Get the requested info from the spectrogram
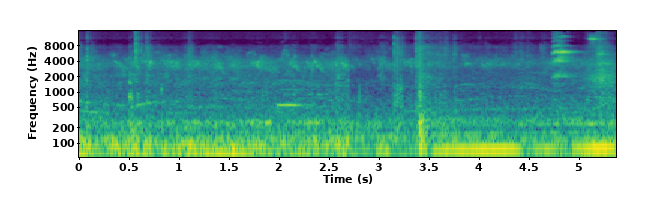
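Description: Faint outdoor quiet: a low steady hum with a few scattered light clicks, and a short high chirp near the end.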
